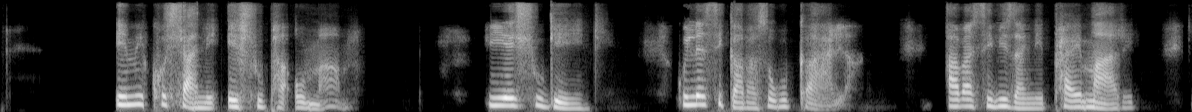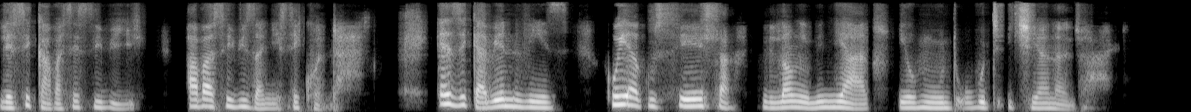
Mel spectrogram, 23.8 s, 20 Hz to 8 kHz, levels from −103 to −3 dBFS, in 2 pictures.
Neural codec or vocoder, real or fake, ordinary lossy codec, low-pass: codec, 16 kHz in and 24 kHz out, 0.9 kbps, LongCat-Audio-Codec, four codebook decoder; fake; AAC, 32 kbps; 7.2 kHz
